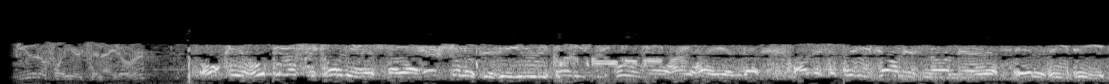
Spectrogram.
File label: 80m ssb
